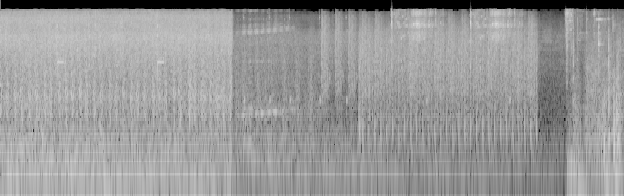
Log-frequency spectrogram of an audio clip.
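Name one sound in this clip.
Menu buttons click.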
